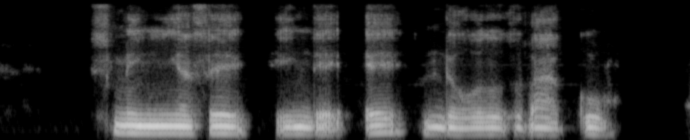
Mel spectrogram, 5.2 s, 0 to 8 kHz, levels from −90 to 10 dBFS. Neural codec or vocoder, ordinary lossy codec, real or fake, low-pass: codec, 16 kHz, 8 kbps, FunCodec, trained on LibriTTS, 25 frames a second; MP3, 64 kbps; fake; 7.2 kHz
